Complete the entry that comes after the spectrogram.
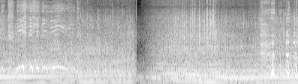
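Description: Car engine sound effect: one engine runs steadily and stops just under three seconds in, then a second engine starts, its pitch dipping and rising again.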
